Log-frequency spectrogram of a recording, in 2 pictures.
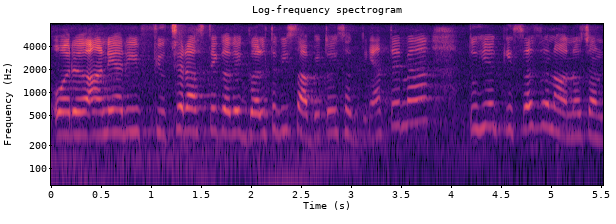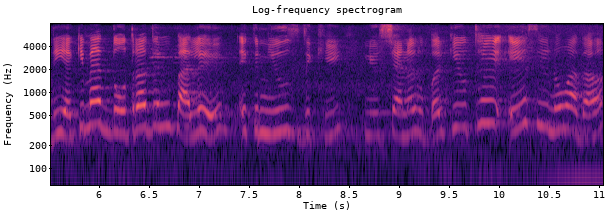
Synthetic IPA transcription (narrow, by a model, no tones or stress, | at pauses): ɔːɾaːnẽːaːɾiːpʰjuːt͡ʃəɾaːst̪eːkəʋeːɡələt̪ʋiːsaːbɪt̪ɦoːiːsək̚d̪iːãːt̪eːmɛ̃ː | t̪ʊɦiːekːɪsat͡ʃbənaːnaːt͡ʃãːʊ̃nd̪iːɦɛːkɪmɛ̃ːd̪oːt̪ɾaːd̪ɪnpɛːleːɪknjuːzd̪ɪkʰːiː | njuːzt͡ʃɛːnəlʊpːəɾkɪʊt̪ʰːeːʔeːsiːnõːʋaːd̪aː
